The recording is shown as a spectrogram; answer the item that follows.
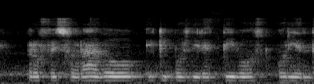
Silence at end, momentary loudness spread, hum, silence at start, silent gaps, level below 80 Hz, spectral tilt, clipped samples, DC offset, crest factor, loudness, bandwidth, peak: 0 s; 12 LU; none; 0 s; none; -58 dBFS; -3 dB/octave; under 0.1%; under 0.1%; 20 dB; -24 LUFS; 9.4 kHz; -4 dBFS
